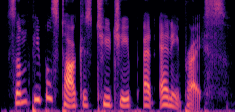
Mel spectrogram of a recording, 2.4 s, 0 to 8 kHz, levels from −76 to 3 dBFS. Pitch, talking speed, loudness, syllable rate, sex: 220 Hz, 230 wpm, -21 LUFS, 5.6 syllables/s, female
